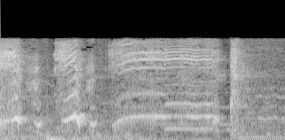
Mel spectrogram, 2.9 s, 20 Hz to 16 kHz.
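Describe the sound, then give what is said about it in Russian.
A human voice mimics a pig's orgasm on a radio show: choppy squealing grunts, then one long, wavering, high-pitched moan, cut off by a brief final squeal. “Оргазм свиньи. И длится 40 минут. Да. В течение всего эфира ты будешь делать так.”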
